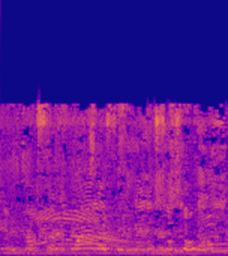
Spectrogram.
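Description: Indistinct chatter of several women's voices talking over one another.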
